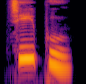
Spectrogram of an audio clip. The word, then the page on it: ಚೀಪು: Kannada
